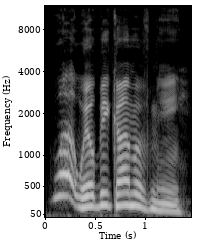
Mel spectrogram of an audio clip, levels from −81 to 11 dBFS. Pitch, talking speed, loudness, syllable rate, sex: 180 Hz, 205 wpm, -15 LUFS, 5.3 syllables/s, male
